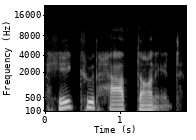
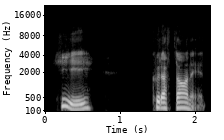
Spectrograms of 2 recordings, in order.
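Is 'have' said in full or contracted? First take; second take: full; contracted. First: The word 'have' is said in full. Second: The word 'have' is reduced to a short 'of'. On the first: "without using contraction" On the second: "What about if I want to use contraction?"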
